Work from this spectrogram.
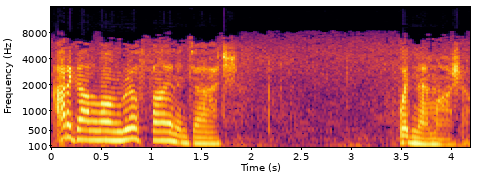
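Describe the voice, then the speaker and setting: Brash, animated frontier wife. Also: female voice, on the low side, measured pace, full character voice. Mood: flirtatious, restless. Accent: American. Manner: brash, folksy, evasive. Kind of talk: old-time radio western acting. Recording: dull old radio recording, faint noise.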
